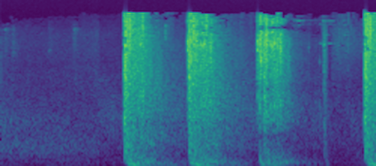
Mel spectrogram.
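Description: Loud gunshots ring out in quick succession.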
